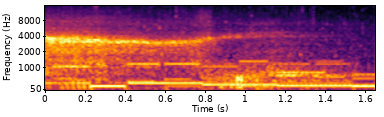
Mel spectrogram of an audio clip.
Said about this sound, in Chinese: 炭猪狼的双手握着棍子，快速地挥出水波浪花，咻咻咻！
